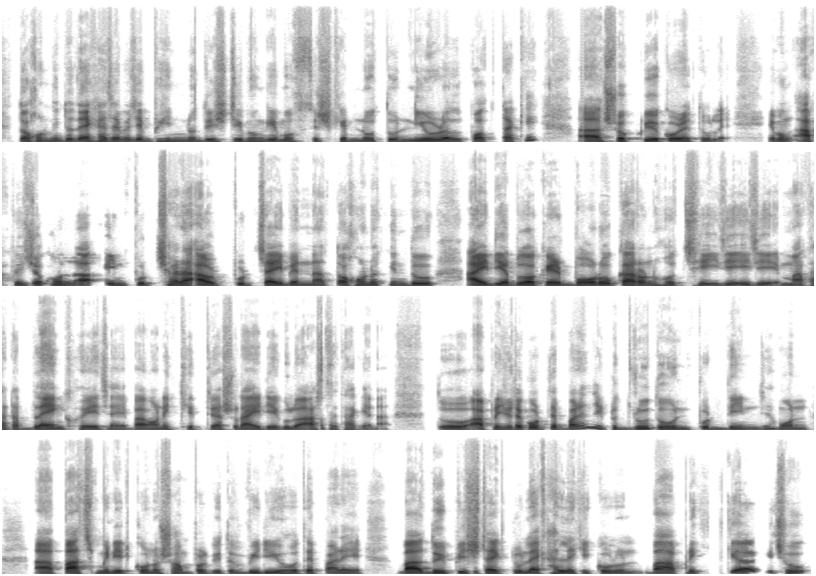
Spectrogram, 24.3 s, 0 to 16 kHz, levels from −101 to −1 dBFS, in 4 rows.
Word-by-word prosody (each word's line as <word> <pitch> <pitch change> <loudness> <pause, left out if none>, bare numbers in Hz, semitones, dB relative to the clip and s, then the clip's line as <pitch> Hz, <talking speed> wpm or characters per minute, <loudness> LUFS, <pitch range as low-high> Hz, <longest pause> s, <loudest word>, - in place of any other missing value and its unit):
তখন 150 +5 0
কিন্তু 195 +2 -2
দেখা 145 +3 +1
যাবে 175 0 -1
যে 180 - +2
ভিন্ন 150 +4 -6 0.2
দৃষ্টিভঙ্গি 160 0 -3
মস্তিষ্কের 135 +5 -7
নতুন 175 +9 -3
নিউরাল 155 +8 +3
পথটাকে 140 - -2 0.4
আ - - +6 0.2
সক্রিয় 150 -2 +3
করে 110 -2 +4
তোলে - - -7 0.3
এবং 180 - -1 0.2
আপনি 135 +6 -5
যখন 185 +1 0
আ - - +6 0.2
ইনপুট 155 +3 -3
ছাড়া 170 -2 +5
আউটপুট 135 +4 +3
চাইবেন 125 -2 +4
না, - - 0 0.2
তখনও 185 +6 0
কিন্তু 170 -1 0 0.4
আইডিয়া 140 +3 +6
ব্লক 135 -1 +6
এর 145 - +7 0.2
বড় 130 +7 +6
কারণ 150 0 +6
হচ্ছে 135 +1 -6
এইযে, 145 -2 -3
এইযে 130 0 -3 0.2
মাথাটা 135 +5 -4
ব্ল্যাংক 120 +2 +2
হয়ে 115 -3 -1
যায় 105 0 -7
বা 115 - +2
অনেক 125 +1 -7
ক্ষেত্রে 125 -1 -8
আসলে 115 +1 -6
আইডিয়া 115 +2 -2
গুলো 120 -1 -1
আসতে - - -10
থাকে - - -8
না। - - -15 0.4
তো 110 - -4 0.3
আপনি 110 - -2
যেটা 175 +2 +2
করতে 170 +2 +1
পারেন 220 +7 0
একটু - - -7
দ্রুত 135 +1 0 0.2
ইনপুট 125 0 -5
দিন 115 +1 -4
যেমন 115 +2 -5 0.4
আ - - +5 0.2
৫ 125 0 +9
মিনিট 130 0 -1
কোন 125 -1 0
সম্পর্কিত 120 0 -4 0.2
ভিডিও 120 0 -1
হতে 115 0 -1
পারে 110 0 -2 0.4
বা 135 - +10
২ 140 - +3
পৃষ্ঠায় 130 -2 +1
একটু - - -10
লেখালেখি 125 +1 -1
করুন 115 -2 -2 0.2
বা 210 - +5
আপনি 175 - -6 0.3
কে - - +3 0.2
কিছু 155 - -4
135 Hz, 185 wpm, -25 LUFS, 120-160 Hz, 0.4 s, বা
